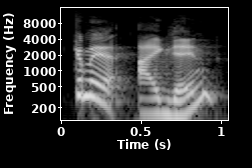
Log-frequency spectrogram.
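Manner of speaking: mock British "Aiden" with no H; British-accented "here, Aiden", H left off; dropped H. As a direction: call "Aiden" without the H. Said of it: "Pronounce your H's".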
